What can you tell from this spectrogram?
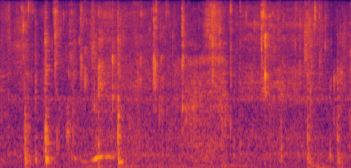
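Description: Wet, squelchy eating sounds: fingers mixing maida dhindo into runny fish curry on metal plates and food being eaten by hand, with many short scattered clicks.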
